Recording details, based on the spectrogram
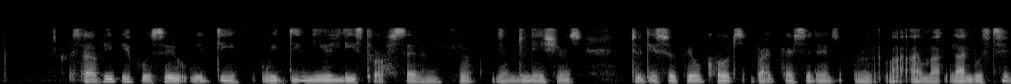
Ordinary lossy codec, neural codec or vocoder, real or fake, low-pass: none; codec, 16 kHz, 1.1 kbps, Voila-Tokenizer; fake; 5.4 kHz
